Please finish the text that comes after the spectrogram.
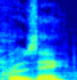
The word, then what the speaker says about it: Rosé: taste a bit like Rosé Ros like the alcohol also Hano thank you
